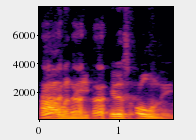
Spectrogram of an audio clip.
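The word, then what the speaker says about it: Olney: I'm going to spell a word, and I need you to pronounce this word. Okay? O-L-N-E-Y. Alany.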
